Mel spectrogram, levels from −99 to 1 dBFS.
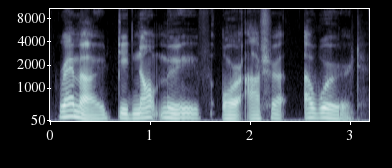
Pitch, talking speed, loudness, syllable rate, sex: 125 Hz, 150 wpm, -19 LUFS, 3.7 syllables/s, female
